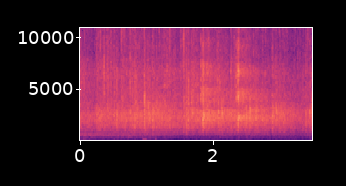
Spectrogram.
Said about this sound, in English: Clap for Jesus.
